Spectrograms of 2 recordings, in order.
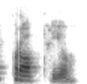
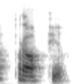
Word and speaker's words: próprio: A maioria de nós não pronuncia próprio, a gente fala próprio, nome próprio e sem esse rzinho aqui.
